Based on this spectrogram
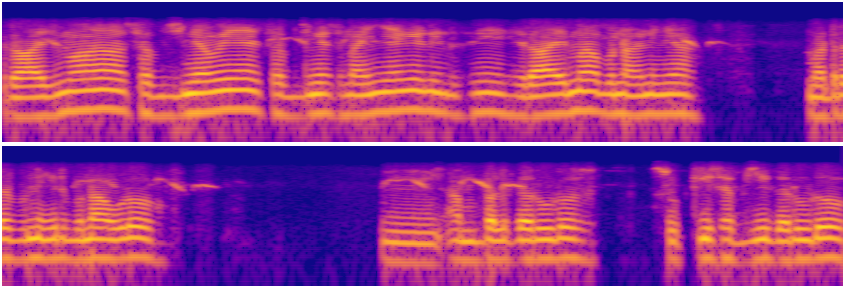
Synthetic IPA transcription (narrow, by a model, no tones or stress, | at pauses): ɾaːd͡ʒmãːsəbd͡ʒɪjãːʋẽːãːsəbd͡ʒɪjãːsənaːɪjãːɡeːnĩːt̪ʊsĩːɾaːjmãːbənaːnɪjãː | məʈɾəbniːɾbənaːʊɽoː | əmbəlkəɾuːɽoː | sʊkiːsəbd͡ʒiːkəɾuːɽoː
